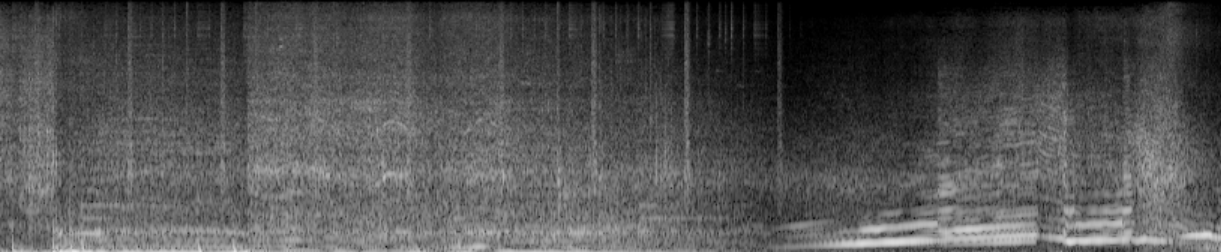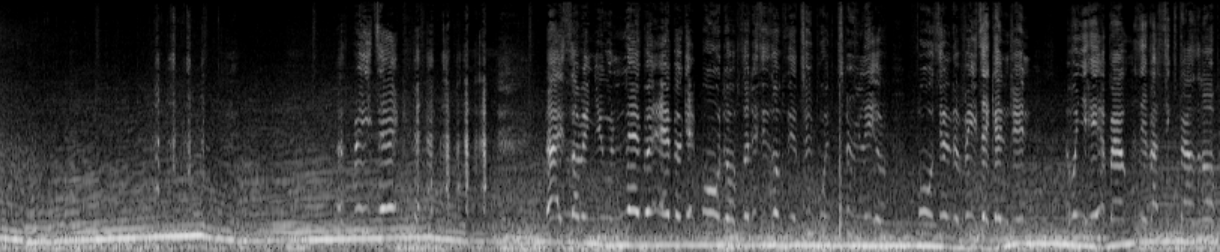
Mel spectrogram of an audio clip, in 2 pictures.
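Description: Honda Integra's engine heard from inside the cabin, pulling up through the revs with a rising note from about ten seconds in and dropping back at the gear changes, then holding a steady note at cruise. It is a light car with little sound deadening, so the cabin is quite loud.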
